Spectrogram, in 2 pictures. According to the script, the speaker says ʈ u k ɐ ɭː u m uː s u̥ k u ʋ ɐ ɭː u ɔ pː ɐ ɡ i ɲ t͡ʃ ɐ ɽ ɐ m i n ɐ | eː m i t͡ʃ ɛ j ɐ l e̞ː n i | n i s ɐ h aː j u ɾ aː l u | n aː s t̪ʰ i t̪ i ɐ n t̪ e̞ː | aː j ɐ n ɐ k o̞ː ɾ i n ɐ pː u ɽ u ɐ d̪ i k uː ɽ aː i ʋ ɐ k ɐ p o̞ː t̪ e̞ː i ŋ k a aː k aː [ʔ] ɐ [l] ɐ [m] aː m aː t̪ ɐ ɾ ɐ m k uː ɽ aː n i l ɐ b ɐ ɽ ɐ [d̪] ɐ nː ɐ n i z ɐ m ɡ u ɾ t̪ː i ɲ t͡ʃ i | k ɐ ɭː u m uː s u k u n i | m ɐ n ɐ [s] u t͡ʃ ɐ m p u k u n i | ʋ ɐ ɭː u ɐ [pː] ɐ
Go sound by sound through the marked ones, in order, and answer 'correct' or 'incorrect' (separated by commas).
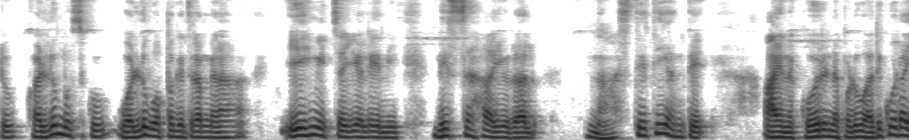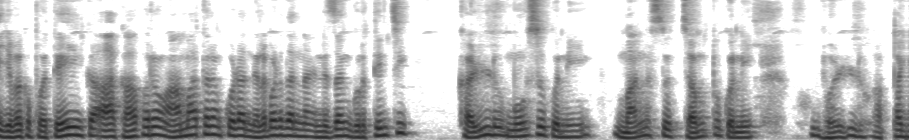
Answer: incorrect, incorrect, correct, correct, correct, correct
